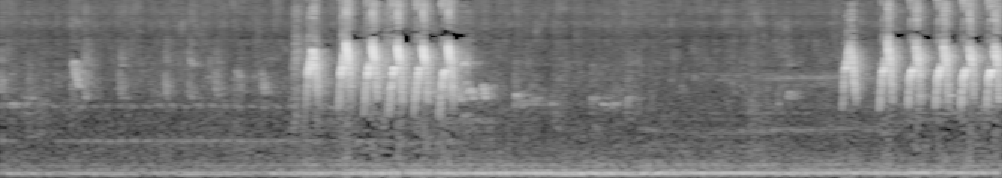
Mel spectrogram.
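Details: Bar-winged prinia in morning song, with two short bursts of quick, sharp repeated notes separated by a quieter stretch; a noticeable low rumbling background, somewhat like running water, runs throughout.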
